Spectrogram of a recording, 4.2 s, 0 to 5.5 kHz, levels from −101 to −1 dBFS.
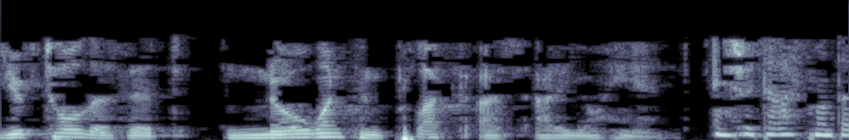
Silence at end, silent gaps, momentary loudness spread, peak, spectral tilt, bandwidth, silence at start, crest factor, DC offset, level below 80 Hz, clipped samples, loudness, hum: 0 s; none; 12 LU; -2 dBFS; -10.5 dB/octave; 4.2 kHz; 0 s; 24 dB; under 0.1%; -34 dBFS; under 0.1%; -27 LUFS; none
